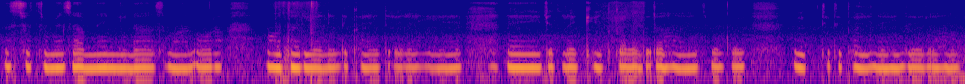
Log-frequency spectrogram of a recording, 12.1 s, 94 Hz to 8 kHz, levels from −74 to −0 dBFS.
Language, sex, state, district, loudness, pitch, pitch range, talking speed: Hindi, female, Maharashtra, Solapur, -28 LUFS, 230 Hz, 225-235 Hz, 130 wpm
